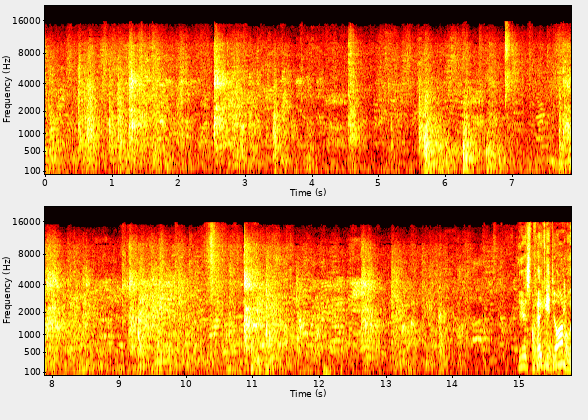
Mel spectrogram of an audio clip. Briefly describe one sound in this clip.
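Bowling balls roll down wooden lanes with a low rumble.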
